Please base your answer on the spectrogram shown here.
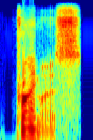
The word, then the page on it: Primus: British English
